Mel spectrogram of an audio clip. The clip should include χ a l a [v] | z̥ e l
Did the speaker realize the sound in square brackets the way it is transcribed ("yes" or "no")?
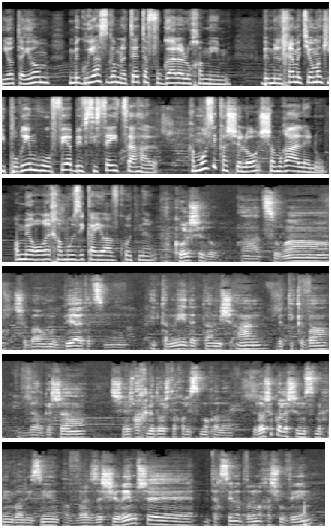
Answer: yes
